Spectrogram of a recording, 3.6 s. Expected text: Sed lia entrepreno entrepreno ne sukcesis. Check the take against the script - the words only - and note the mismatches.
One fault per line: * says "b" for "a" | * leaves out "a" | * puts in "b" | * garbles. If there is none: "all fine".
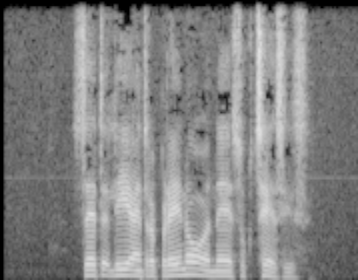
* leaves out "entrepreno"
